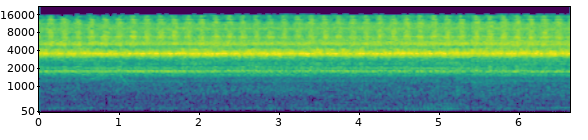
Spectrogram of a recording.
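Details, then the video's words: A continuous high-pitched cicada buzz with a rapid vibrating texture and slight swells in loudness, unbroken throughout, with no other animals or noises standing out. "Cicada Sound"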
